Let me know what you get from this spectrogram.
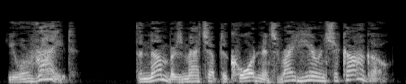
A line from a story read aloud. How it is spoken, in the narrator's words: he exclaimed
